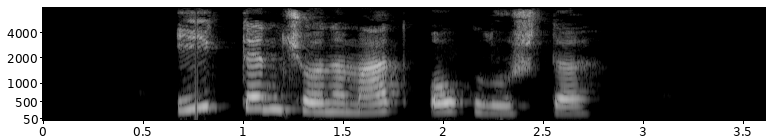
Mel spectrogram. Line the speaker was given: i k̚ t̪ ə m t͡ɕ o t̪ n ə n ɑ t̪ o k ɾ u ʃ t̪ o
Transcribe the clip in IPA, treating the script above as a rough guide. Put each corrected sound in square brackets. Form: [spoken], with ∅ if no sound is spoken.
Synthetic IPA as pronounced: i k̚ t̪ ə [n] t͡ɕ o [∅] n ə [m] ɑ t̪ o k [l] u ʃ t̪ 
